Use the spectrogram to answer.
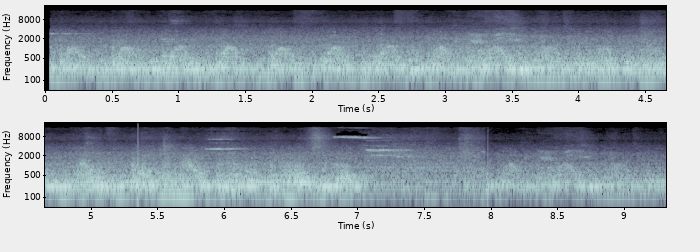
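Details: Normal fetal heart sound on ultrasonogram: rapid, regular, whooshing, galloping fetal heartbeats on Doppler ultrasound.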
